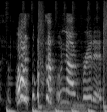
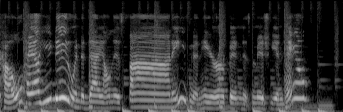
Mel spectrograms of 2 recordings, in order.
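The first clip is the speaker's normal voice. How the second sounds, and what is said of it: Weird put-on cowboy accent. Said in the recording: “Is that British? ... is that your British accent? It's terrible ... that was some kind of weird cowboy accent”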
